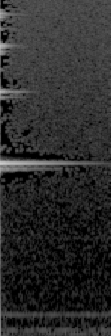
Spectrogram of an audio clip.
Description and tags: Recording of me plucking the strings on the headstock of my cheap Rogue guitar. Recorded direct to PC with a RadioShack clip on condenser mic.
pluck, guitar, headstock, electric, string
